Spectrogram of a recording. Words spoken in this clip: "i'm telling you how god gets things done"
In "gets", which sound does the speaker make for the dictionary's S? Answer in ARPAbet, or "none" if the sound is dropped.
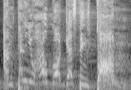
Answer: S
